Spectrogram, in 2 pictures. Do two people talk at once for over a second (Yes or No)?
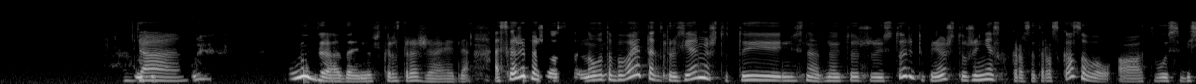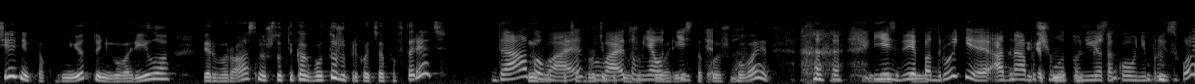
Yes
